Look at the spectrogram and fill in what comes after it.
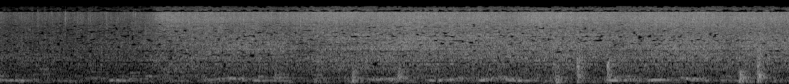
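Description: Spiced potatoes sizzling in hot oil in a nonstick kadai as they are fried dry with masala. About a second and a half in, the sizzle grows louder as a silicone spatula starts stirring and turning them, with a few soft knocks of the spatula against the pan.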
